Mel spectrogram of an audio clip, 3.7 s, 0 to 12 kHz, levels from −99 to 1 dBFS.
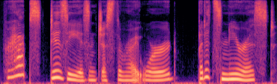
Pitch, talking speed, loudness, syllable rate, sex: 210 Hz, 160 wpm, -17 LUFS, 4.3 syllables/s, female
